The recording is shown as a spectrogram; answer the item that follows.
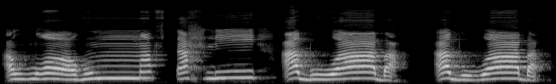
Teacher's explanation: تو دیکھیے الف خالی ہے اور اس کے پہلے جو حرف ہے یعنی کہ واو، اس کے اوپر زبر ہے، اور الف خالی سے پہلے وہ کوئی سا بھی حرف ہو اس کے اوپر زبر ہو تو وہاں پر الف مدہ کا قاعدہ بنے گا اور اسے ایک الف کے برابر کھینچ کر پڑھیں گے۔ لہٰذا ہم لوگ یہاں پر کھینچ رہے ہیں۔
